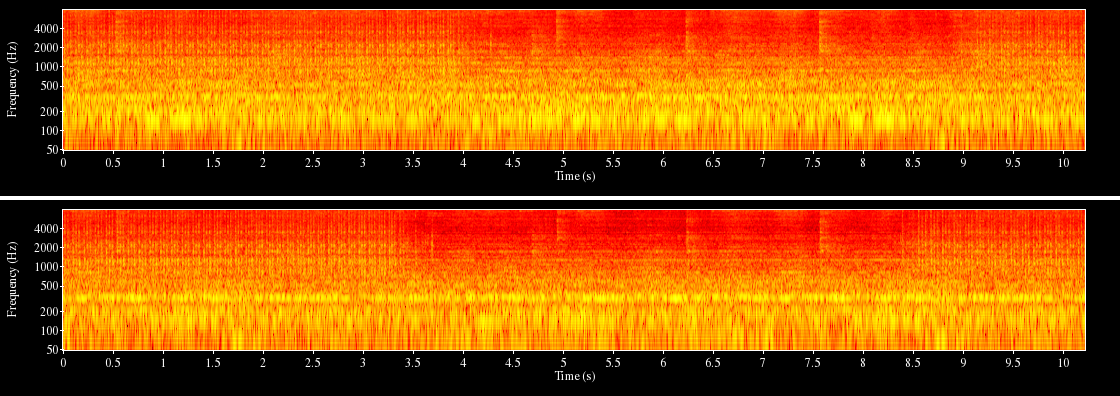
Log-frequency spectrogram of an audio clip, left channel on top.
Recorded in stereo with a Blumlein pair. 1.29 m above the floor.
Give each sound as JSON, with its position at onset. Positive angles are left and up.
{"t": 0.0, "sound": "a machine running", "azimuth_deg": 45, "distance_m": 2.5}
